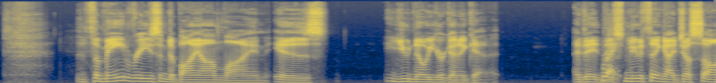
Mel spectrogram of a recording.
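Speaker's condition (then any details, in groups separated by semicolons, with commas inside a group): No condition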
